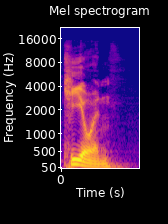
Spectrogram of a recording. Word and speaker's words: Keoghan: It's actually pronounced Keoghan.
